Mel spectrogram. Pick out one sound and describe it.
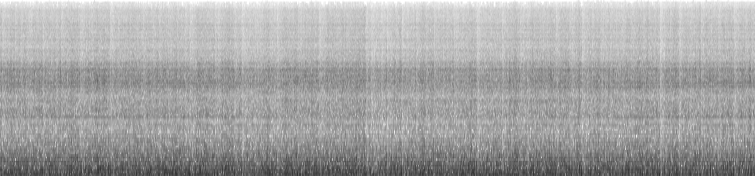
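An engine hums steadily while driving along a road.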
